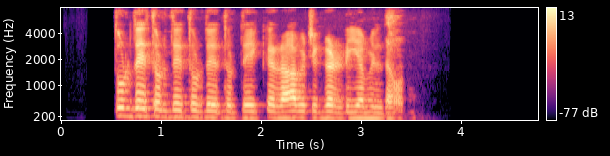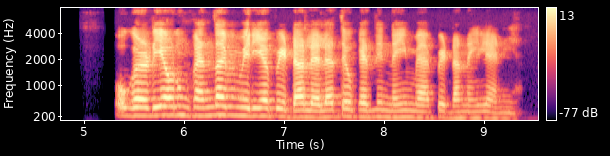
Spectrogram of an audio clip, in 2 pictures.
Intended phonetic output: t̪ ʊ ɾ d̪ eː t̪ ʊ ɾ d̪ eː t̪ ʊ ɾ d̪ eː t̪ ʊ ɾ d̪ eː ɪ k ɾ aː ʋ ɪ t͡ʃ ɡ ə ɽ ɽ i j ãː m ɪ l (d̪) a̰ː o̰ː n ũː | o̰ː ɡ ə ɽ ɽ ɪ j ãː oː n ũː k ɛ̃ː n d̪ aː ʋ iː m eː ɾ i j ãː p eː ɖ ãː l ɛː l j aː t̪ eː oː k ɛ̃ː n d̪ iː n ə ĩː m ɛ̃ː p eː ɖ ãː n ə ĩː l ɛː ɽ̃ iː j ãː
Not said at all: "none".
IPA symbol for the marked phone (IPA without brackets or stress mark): d̪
